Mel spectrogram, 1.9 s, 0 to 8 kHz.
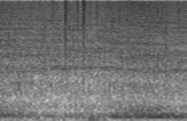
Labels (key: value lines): label: anthrophony, boat engine
recorder: SoundTrap 500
